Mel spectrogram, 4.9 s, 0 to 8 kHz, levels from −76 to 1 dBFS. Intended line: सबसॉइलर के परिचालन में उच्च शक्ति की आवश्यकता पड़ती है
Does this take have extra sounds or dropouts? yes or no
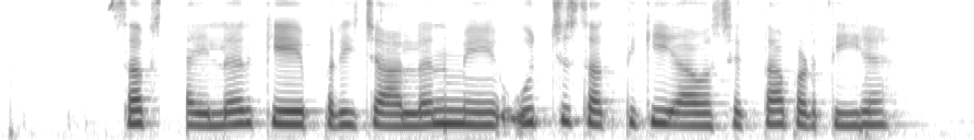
yes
